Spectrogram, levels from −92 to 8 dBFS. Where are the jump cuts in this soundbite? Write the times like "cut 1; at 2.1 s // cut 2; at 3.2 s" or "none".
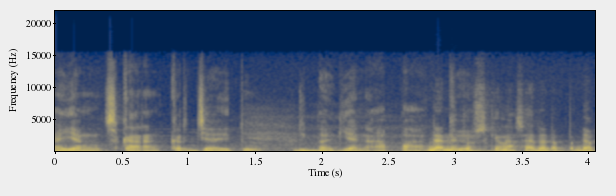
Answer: cut 1; at 2.7 s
